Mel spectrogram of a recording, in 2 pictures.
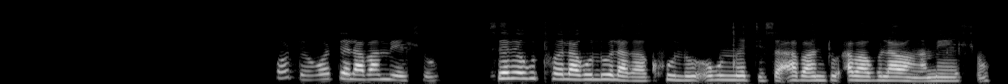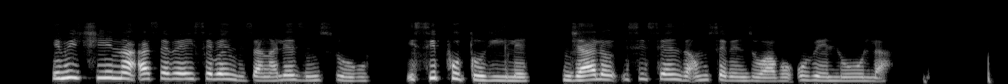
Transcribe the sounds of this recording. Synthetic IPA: ɔd̥ʱɔɣɔtʼɛlaβamɛɬɔ | sɛβeɣutʰɔlaɣululaɣakʰuluuɣuŋ͡ǀed̥ʱisaːβantʼuʔaβaβulawaŋamɛːɬɔ | imit͡ʃʼinaʔasɛβejisɛβend͡zʱisaŋalezint͡sʼuɣu | isipʰuǀuɣilɛ | nd͡ʒʱalɔʔisisɛnd͡zʱaum̩sɛβend͡zʱiwaβɔʔuβeluːla̰

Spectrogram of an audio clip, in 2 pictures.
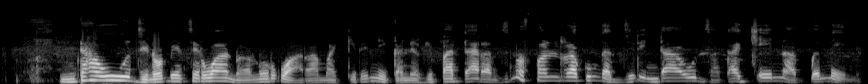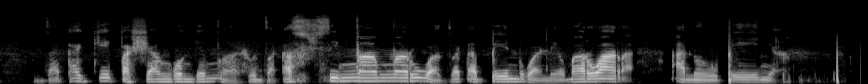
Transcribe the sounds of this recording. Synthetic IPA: ndaud͡zino̞ɓe̞t͡se̞rwan̤uano̞rwaɾamakirinikane̞ʐipataɾad͡zino̞fanirakuŋɡed͡zirindaud͡zakat͡ʃe̞nakwemene | d͡zakat͡ʃe̞kaʃaŋɡo̞ŋɡe̞mwaʃo̞d͡zakasimamwaɾuʋad͡zakape̞ndwane̞marwara̰ | a̰no̞peːɲa̰

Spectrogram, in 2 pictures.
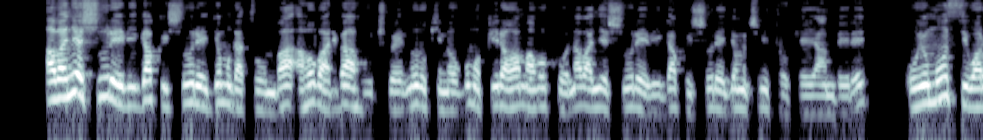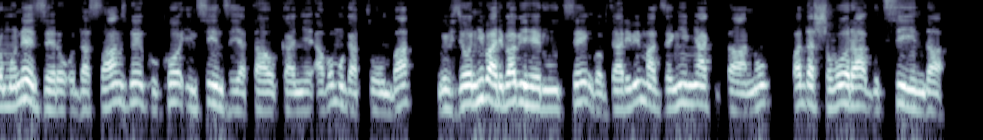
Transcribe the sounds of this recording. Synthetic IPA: aβaɲe̞ʃuɾe̞βiːɡakwiːʃuːɾe̞ɾɟo̞muɡatuːmbaʔaɦo̞βaɾiβaɦud͡ʒɡwe̞nuɾukino̞ɡwumupiːɾawamaβo̞kʰo̞naβaɲe̞ʃuːɾe̞βiːɡakwiːʃuːɾe̞ɾɟo̞mut͡ʃiβitokejaːmbe̞ɾe̞ | ujumuːnsiwaɾumune̞ːze̞ɾo̞ʔudasaːnzɡwe̞kuko̞ʔint͡siːnzijataːhukaɲe̞ʔaβo̞muɡatuːmba | ŋɡwivjo̞n̥hiβaɾiβaβihe̞ɾut͡se̞ŋɡo̞vjaːɾiβimaze̞ŋ̥hiːmɲaːkitaːnu | βadaʃo̞βo̞ɾaɡut͡siːnda

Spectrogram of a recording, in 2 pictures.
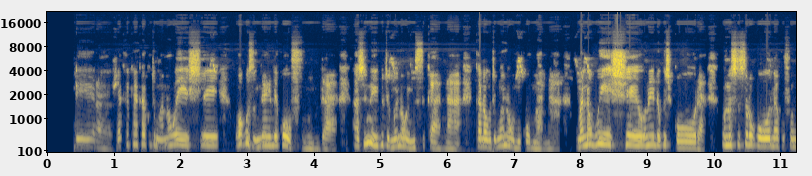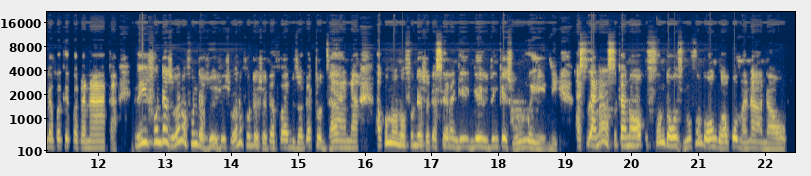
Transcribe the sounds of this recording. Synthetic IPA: eɾaʐ̥akanakakutimwanaweʃe̞wakuziŋɡaendekofuːndaaʐineik̬utimwanawe̞musikaːnakanakutimwanawemuko̞maːnamwanawe̞ʃeuno̞e̞ndak̬ut͡ʃi̥ko̞ɾauno̞sisiɾokuonakufundakwake̞kwakanakaʋeifundaʐiʋano̞fundaʐeʐeʐoʋano̞fundaʐakafaniʐakato̞d͡zaːnaakunano̞fundaʐakasijanaŋɡeŋɡeiniŋɡeʐoumweːniasianasikanawakufundawoʐino̞fundawoŋɡewako̞manaːnawo

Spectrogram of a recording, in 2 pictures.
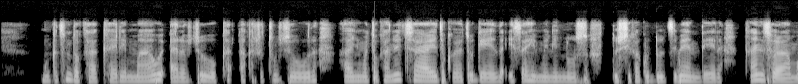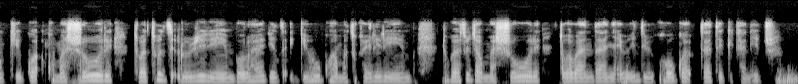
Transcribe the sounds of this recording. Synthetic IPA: muɡatʰoːndokʰakʰaɾe̞mawe̞ʔaɾavjuːkʰaːkat͡ʃotʰuvjuːɾahaɲumatukaɲwit͡ʃaːjetukaβaatuɡe̞ːnda̰ʔisa̰himweninusu̥d̥uʃikakuduziβe̞ːnde̞ɾakʰaːndituɾahamukʰiɡwakumaʃuːɾe̞tuβatʰuzeʔṵɾuɾiɾiːmboɾuɦaɾaɡe̞za̰ʔiɡihuɡuhamatu̥kʰajɾiɾiːmbatukaaatud͡ʒakumaʃuːɾe̞tukaβaːndaɲa̰ḭβiːndiβikʰo̞ɡwav̥jaːte̞ɡe̞kʰanḭd͡ʒwe

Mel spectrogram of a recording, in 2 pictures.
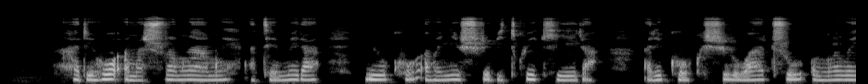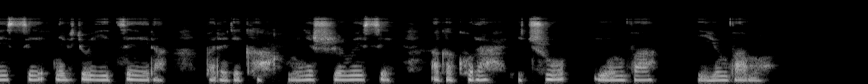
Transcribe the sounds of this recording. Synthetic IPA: haɾiɦo̞ʔamaʃuɾamŋaːmŋe̞atʰe̞me̞ɾajuːkʰo̞aβaɲe̞ːʃuːɾeβitwiːkʰiɾa | a̰ɾikʰo̞kwi̥ʃuɾiwaːt͡ʃuumŋewe̞ːse̞nivjo̞jiːz̥e̞ɾaβaɾeɾe̞kʰaumuɲe̞ːʃuːɾewe̞ːse̞a̰ɡakʰo̞ɾait͡ʃo̞ | juːɱva | ijuːɱvamŋo̞

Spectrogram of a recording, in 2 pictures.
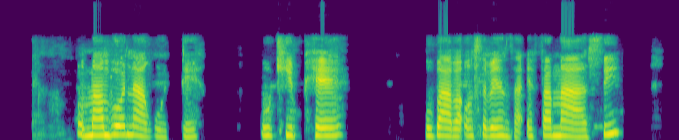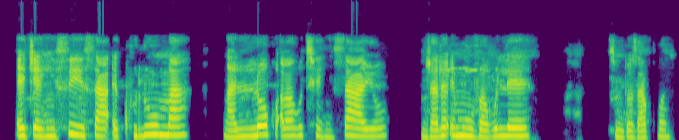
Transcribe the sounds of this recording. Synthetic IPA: umaβɔnaɣuːd̥ʱɛ | ukʰipʰɛ | uβaβaʔɔsɛβɛnd͡zʱaʔɛfamasi | ɛt͡ʃʼeŋisisaʔekʰuluma | ŋalokʰuʔaβaɣutʰeŋisaːjɔ | nd͡ʒʱalɔʔimuvaɣulɛ | z̥intʼɔzakʰɔːna

